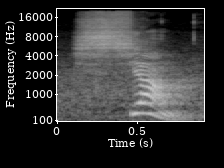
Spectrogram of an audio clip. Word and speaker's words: 向: It pronounced as xiàng, which means appearance.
